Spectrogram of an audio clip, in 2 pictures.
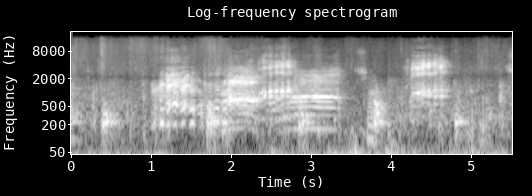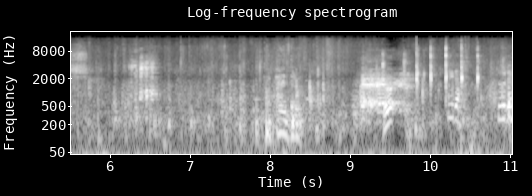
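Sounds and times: sheep bleating: 0:01.0 - 0:03.5, 0:04.2 - 0:04.8, 0:06.2 - 0:06.7, 0:09.0 - 0:09.8.

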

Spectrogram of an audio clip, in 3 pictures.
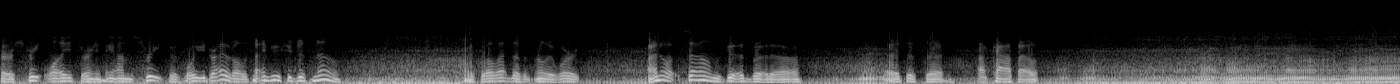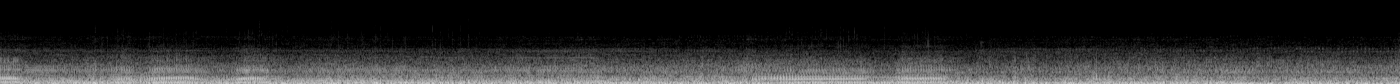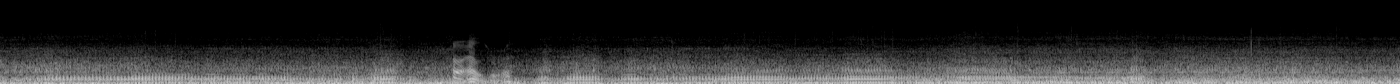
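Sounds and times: wind rumble on microphone: 0:00.0 - 0:42.0
dirt bike engine revving: 0:10.6 - 0:14.3, 0:33.4 - 0:39.6.

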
